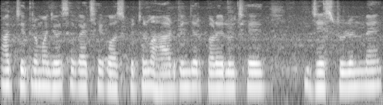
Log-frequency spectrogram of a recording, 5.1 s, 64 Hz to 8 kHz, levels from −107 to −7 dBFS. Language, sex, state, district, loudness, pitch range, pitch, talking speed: Gujarati, male, Gujarat, Gandhinagar, -15 LUFS, 145-155 Hz, 150 Hz, 165 wpm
